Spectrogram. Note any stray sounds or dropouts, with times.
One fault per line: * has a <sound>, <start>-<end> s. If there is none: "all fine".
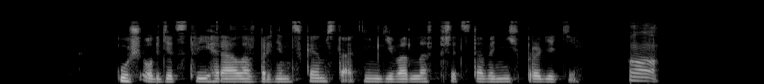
* has a laugh, 6.3-6.6 s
